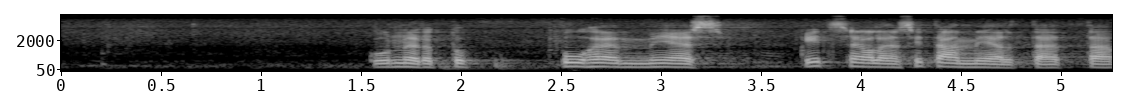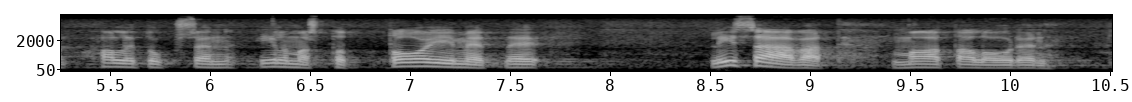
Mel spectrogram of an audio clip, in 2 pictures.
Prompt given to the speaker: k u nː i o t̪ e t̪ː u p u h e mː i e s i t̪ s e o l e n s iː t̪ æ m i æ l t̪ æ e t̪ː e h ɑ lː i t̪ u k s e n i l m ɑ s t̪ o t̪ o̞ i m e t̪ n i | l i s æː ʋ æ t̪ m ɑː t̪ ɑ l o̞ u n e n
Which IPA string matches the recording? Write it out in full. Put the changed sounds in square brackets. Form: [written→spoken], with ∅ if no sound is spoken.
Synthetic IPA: k u nː i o t̪ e t̪ː u p u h e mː i e s i t̪ s e o l e n s [iː→i] t̪ æ m i [æ→e] l t̪ æ e t̪ː [e→æ] h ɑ lː i t̪ u k s e n i l m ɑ s t̪ o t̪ o̞ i m e t̪ n [i→e] | l i s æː ʋ æ t̪ m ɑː t̪ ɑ l o̞ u [n→d] e n

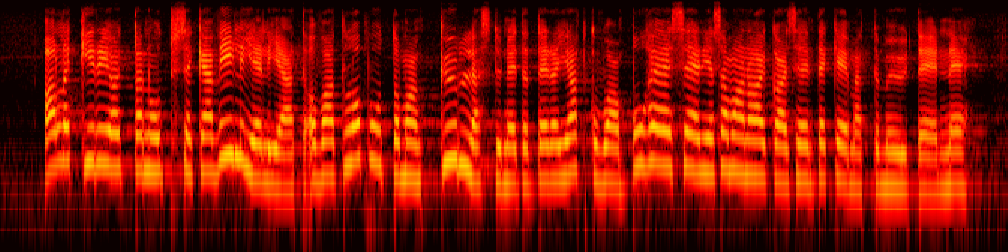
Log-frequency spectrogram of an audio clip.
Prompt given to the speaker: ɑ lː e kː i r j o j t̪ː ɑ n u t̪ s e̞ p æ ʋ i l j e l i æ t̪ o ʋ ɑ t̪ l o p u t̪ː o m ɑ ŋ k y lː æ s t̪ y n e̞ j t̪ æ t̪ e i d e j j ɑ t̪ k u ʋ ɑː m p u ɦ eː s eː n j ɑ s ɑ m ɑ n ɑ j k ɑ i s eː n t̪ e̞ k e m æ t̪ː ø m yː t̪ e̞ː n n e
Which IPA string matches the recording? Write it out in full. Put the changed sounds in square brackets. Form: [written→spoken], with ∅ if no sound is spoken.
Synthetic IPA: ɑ lː e kː i r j o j t̪ː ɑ n u t̪ s e̞ [p→k] æ ʋ i l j e l i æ t̪ o ʋ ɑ t̪ l o p u t̪ː o m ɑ ŋ k y lː æ s t̪ y n e̞ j t̪ æ t̪ e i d [e→æ] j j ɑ t̪ k u ʋ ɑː m p u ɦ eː s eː n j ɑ s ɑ m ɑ n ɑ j k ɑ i s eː n t̪ e̞ k e m æ t̪ː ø m yː t̪ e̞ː n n e

